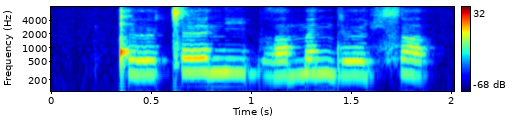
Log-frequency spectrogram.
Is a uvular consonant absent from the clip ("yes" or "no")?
yes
